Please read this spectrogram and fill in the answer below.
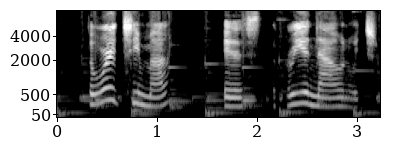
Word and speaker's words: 치마: see raise the voice T and sexual boy is ma pronounce it to me Chima the word Chima is a Korean noun which means skirt again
